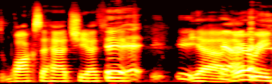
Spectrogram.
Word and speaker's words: Waxahachie: just mentally reminding myself i mispronounced that town it's waxahachie i think yeah there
